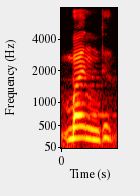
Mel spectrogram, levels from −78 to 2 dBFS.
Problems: constant background noise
